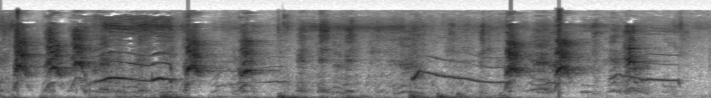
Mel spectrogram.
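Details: Puppy giving a busy run of high, sliding whines and short yelping yips, several tones bending downward, bursts following each other about every half second to second with brief soft gaps between.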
